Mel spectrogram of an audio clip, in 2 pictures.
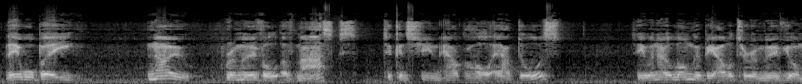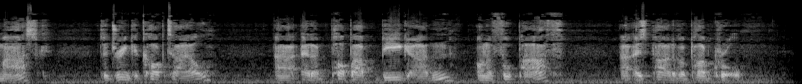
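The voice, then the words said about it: Australian accent. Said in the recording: “audio of an Australian authority ... I think that's my favorite accent in the world.”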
